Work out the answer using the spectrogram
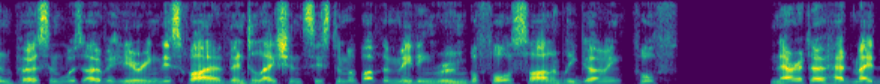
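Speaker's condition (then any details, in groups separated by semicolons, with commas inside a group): No condition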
